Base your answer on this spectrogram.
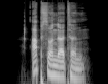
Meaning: inflection of absondern: 1. first/third-person plural dependent preterite 2. first/third-person plural dependent subjunctive II
- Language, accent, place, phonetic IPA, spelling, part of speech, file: German, Germany, Berlin, [ˈapˌzɔndɐtn̩], absonderten, verb, De-absonderten.ogg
